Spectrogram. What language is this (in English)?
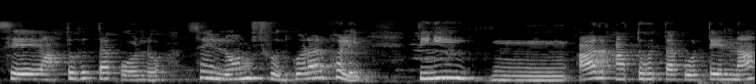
Bangla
